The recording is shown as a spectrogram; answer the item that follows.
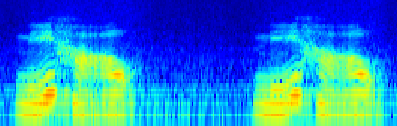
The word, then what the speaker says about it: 你好: But then the word you should be pronounced as the third tone 你. However, because of the two-third tone rules, the first syllable is changed to the second tone. So 你 will be pronounced as 你 in this situation.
